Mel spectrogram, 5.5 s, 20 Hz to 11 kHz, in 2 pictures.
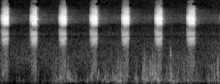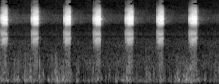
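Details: Mediterranean cicada (Cicada orni) singing on a pine trunk on the outskirts of Sueca, Spain, in September 2017, a wary individual not at full power; sharp, regular buzzy pulses repeated about two and a half times per second, with faint low background rumble.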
